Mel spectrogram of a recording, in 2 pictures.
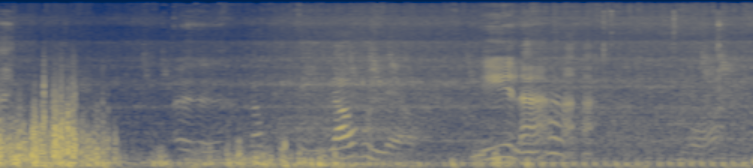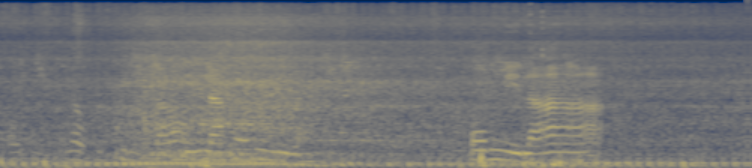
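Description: Farm tractor engine running steadily on arrival at a temple, a continuous low chugging drone under lively talk throughout.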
